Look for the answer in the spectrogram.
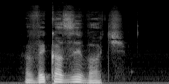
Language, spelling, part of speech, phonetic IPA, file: Polish, wykazywać, verb, [ˌvɨkaˈzɨvat͡ɕ], Pl-wykazywać.ogg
